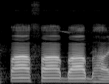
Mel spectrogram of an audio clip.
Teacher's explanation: आगे प्रश्न आपका दे रखा है, क्या कहा गया है कि ओष्ठ वर्ण कौन सा है? ओष्ठ मतलब जिसका उच्चारण स्थान होठों से होता हो, तो ये पा वर्ग होता है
